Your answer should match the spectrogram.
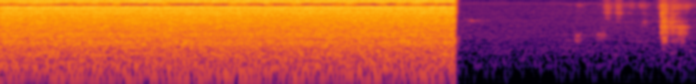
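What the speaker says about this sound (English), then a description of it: "Yeah, it's quite beautiful, this waterfall" A small waterfall at Chiang Dao in northern Thailand roars as steady, dense rushing water up close, then cuts off abruptly to near silence with a couple of faint clicks.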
